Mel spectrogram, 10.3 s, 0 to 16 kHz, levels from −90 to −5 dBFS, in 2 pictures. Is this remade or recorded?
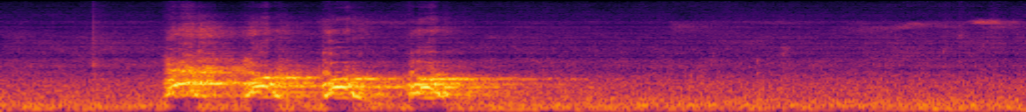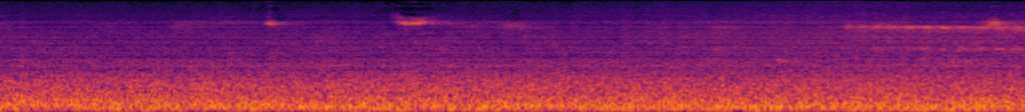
remade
